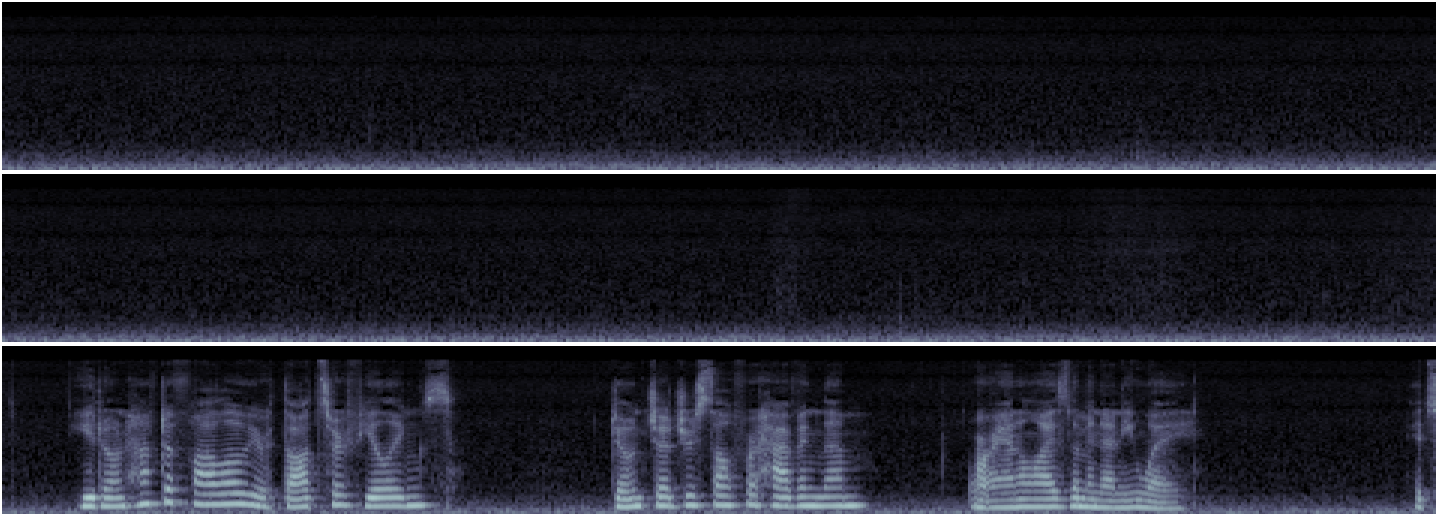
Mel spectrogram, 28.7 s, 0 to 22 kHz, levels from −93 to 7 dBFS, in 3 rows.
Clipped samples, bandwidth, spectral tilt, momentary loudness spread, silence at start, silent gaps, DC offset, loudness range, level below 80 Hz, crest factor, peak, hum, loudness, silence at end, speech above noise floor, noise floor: under 0.1%; 15.5 kHz; -5.5 dB/octave; 26 LU; 0.05 s; none; under 0.1%; 24 LU; -50 dBFS; 22 dB; -10 dBFS; none; -27 LUFS; 0 s; 24 dB; -50 dBFS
